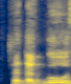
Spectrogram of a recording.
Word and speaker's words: शतगु: उसके पश्चात यहाँ कहीं देखो शतगु, यहाँ गु का उच्चारण करना है। आप अंतरिक्ष गु, यहाँ पर भी गु का उच्चारण करना है, ठीक है ना।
